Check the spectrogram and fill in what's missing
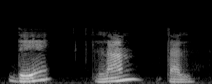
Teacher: El acento lo lleva la sílaba tal, porque suena más fuerte.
